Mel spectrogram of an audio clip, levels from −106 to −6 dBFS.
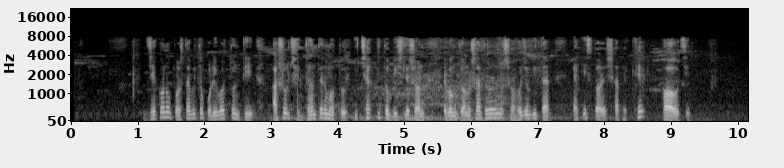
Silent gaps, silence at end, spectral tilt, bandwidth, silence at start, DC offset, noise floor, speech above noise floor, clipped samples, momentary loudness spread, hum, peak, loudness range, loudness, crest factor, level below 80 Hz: none; 0.9 s; -5 dB/octave; 8 kHz; 1.15 s; under 0.1%; -78 dBFS; 38 dB; under 0.1%; 9 LU; none; -16 dBFS; 3 LU; -40 LUFS; 24 dB; -68 dBFS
